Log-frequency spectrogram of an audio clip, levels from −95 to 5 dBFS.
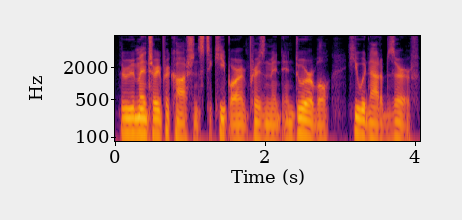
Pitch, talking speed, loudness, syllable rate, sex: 90 Hz, 175 wpm, -20 LUFS, 7.0 syllables/s, male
